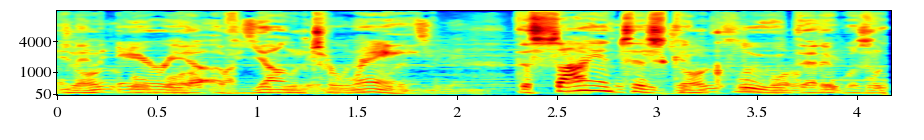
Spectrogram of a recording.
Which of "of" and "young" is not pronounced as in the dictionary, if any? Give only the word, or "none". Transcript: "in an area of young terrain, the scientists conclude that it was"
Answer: none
